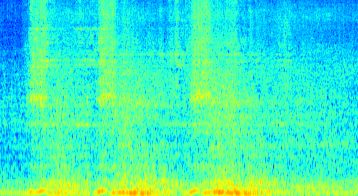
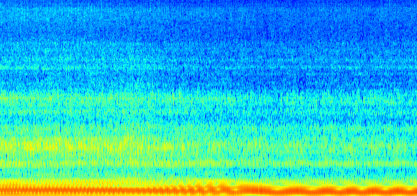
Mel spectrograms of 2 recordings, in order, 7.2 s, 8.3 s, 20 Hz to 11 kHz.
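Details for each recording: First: 1997 Jeep Wrangler 2.5 four-cylinder with 251,000 miles, old exhaust before replacement: three quick revs with a rough, raspy rumble that swells and fades; the old exhaust sounds tired and loud. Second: 1997 Jeep Wrangler 2.5 with new front pipe, MagnaFlow cat and Flowmaster Super 10: deep, even four-cylinder rumble settling from fast idle, then revving cleanly with no rattles or leaks; exhaust healthy.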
